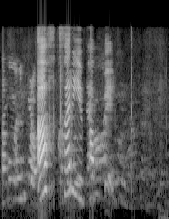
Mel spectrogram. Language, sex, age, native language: Icelandic, female, 10, Icelandic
